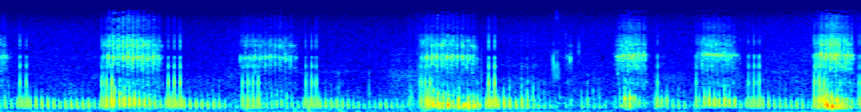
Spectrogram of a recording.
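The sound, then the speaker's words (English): A small house cat purrs softly in a rhythmic rumble. Many swelling cycles follow the animal's breathing in and out, each rising and falling in loudness. “I also share the house with a small feline resident known as Gilbert, who you are hearing right now.”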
